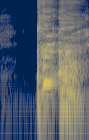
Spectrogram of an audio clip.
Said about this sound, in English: that was a dad ass cough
